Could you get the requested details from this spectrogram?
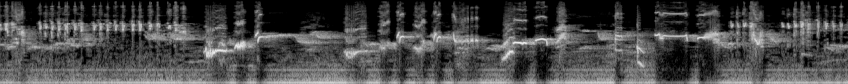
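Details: A breeding-condition Oriental magpie-robin calls a rival with rich, fast varied song: high whistles, slurred rising and falling notes, clicks and scratchy chatter, a steady low hum underneath.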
